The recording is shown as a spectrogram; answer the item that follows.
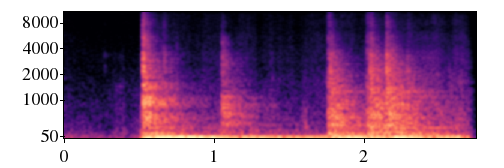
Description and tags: Metal door 01
Original track has been recorded by Sony IRC Recorder and it has been edited in Audacity by this effects: Paulstetch, Tremolo and Change tempo/pitch
iron, house, steel, door, metal-door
